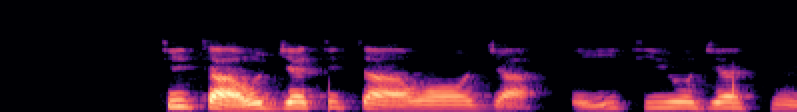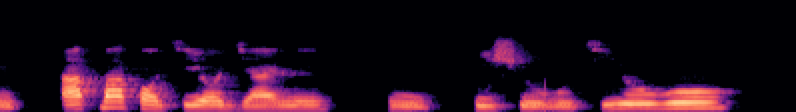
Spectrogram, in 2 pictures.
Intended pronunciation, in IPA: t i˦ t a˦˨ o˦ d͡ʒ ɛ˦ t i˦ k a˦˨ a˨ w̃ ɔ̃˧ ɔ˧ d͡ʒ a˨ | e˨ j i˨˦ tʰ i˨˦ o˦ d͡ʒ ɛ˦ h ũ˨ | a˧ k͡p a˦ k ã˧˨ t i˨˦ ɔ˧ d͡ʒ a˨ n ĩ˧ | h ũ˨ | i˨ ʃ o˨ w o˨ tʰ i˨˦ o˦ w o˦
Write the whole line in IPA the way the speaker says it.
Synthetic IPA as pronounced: t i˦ t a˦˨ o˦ d͡ʒ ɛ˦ t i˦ t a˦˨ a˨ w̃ ɔ̃˧ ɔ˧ d͡ʒ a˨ | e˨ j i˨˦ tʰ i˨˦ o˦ d͡ʒ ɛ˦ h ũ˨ | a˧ k͡p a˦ k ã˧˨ t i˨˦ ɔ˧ d͡ʒ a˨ n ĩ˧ | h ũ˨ | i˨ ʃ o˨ w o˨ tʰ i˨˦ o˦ w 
